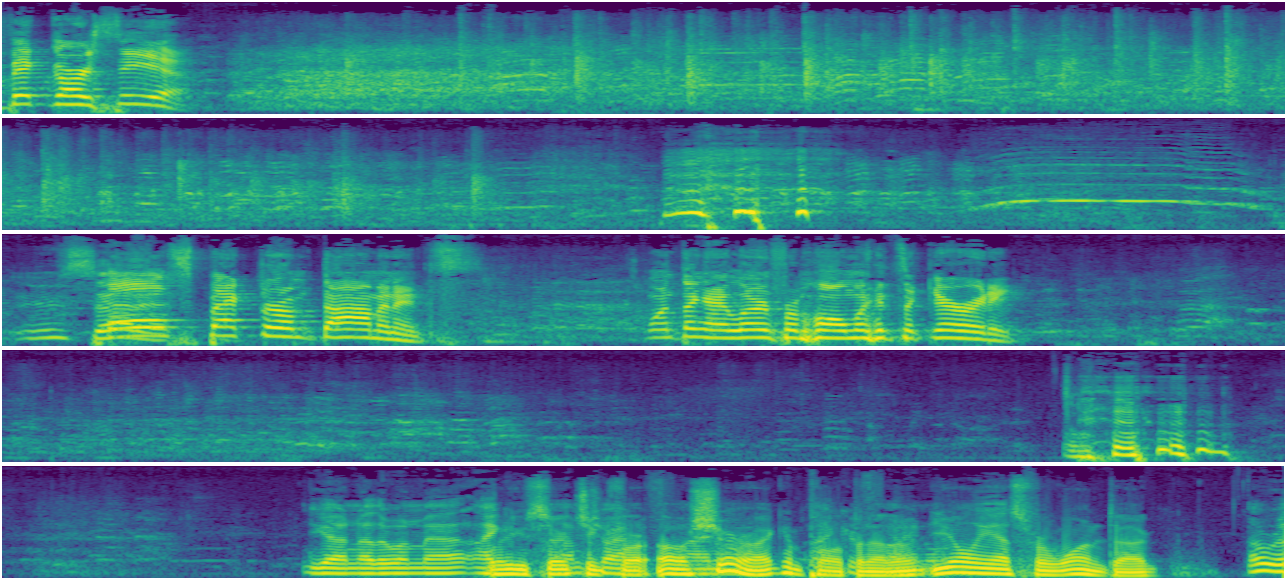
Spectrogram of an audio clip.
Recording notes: Live at the Del Close Marathon. Taped at the UCB Theatre in New York City as part of the 14th annual Del Close Marathon.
